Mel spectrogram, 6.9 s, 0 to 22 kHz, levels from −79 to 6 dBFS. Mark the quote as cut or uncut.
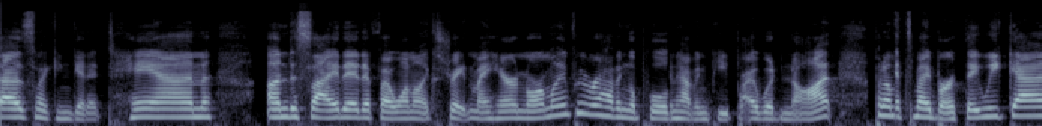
cut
